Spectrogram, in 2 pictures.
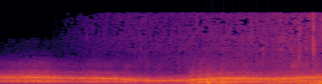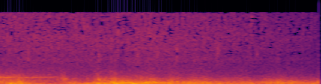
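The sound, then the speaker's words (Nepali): Heavy rain falls during a thunderstorm, a dense, steady hiss that runs unbroken throughout, with low thunder rumbling underneath that swells briefly toward the end. “त्यसपछि पानी पर्न थाल्यो।”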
